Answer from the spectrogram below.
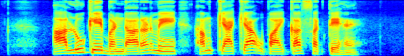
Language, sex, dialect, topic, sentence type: Hindi, male, Garhwali, agriculture, question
